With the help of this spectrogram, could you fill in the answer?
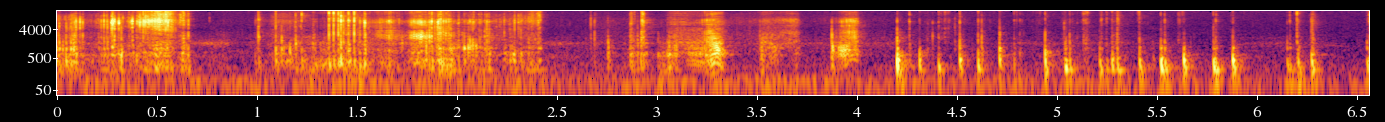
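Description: Long acrylic nails tap and scratch a hollow pink satin-like fabric boot with gold trim and large plastic rhinestone gems, held up in the air. The first few seconds are bright, dry scratching and rustling over the fabric and gems, then a run of quick, sharp clicky taps with almost no ring.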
